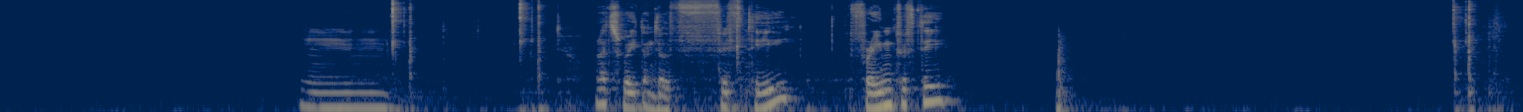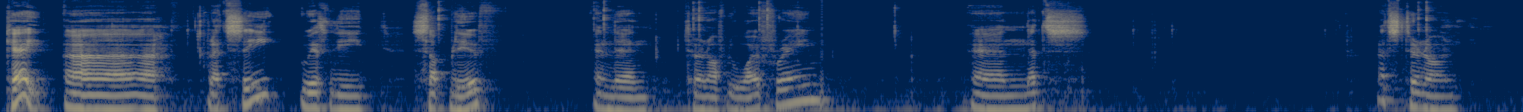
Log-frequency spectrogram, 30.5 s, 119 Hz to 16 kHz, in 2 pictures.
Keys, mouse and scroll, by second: 4.3-4.9 middle drag, 4.9-7.3 scroll up 2, 7.3-8.5 scroll up 1, 8.5-12.7 scroll up 1, 12.7-14.7 scroll up 1, 14.7-16.3 scroll up 1, 16.3-17.2 middle drag, 17.2 scroll up 1, 17.6 middle drag, 17.9 scroll down 1, 19.9 click, 21.1-22.8 drag, 23.1-26.7 middle drag, 26.7 scroll up 2, 26.9-29.6 middle drag, 29.6 click, 30.1 scroll down 4.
